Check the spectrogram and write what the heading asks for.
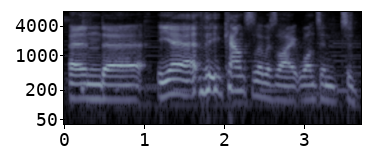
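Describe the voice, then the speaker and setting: A man's voice: medium pitch, slow pace, a little mellow, smooth, soft background music. A young man telling a rambling comedic story, stammering and restarting as he acts out the quoted dialogue. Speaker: podcast co-host.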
